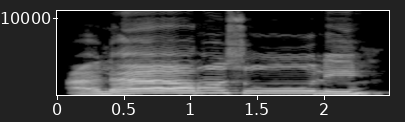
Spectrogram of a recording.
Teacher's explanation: علی رسولی، رسو پہ وہ مدہ ہے، وہ ساکن سے پہلے سین کے اوپر پیش ہے تو وہ مدہ کو ہم نے ایک الف 2 حرکات کے برابر لمبا کر کے پڑھنا ہے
